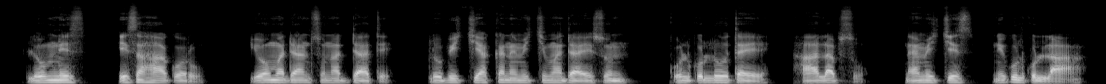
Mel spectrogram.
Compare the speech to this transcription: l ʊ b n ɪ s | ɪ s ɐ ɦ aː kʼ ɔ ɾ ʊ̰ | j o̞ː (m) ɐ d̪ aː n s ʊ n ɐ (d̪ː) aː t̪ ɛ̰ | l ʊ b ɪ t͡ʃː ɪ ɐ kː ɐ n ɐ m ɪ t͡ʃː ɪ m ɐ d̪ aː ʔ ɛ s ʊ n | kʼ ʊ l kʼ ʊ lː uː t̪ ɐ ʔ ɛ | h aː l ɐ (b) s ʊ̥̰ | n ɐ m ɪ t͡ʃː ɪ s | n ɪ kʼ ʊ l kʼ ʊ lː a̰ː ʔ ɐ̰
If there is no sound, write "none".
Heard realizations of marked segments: m, d̪ː, b

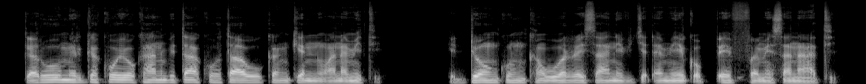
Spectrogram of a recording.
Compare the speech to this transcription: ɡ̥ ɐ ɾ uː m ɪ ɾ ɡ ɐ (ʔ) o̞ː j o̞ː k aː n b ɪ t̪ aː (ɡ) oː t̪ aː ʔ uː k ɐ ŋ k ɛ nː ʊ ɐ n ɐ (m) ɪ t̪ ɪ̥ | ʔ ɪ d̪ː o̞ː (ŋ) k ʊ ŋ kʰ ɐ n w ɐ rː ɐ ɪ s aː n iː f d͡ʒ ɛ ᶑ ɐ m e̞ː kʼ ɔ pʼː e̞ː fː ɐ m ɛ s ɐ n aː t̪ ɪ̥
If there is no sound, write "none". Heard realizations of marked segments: k, k, m, ŋ

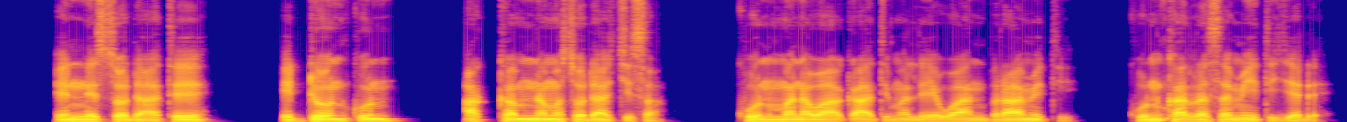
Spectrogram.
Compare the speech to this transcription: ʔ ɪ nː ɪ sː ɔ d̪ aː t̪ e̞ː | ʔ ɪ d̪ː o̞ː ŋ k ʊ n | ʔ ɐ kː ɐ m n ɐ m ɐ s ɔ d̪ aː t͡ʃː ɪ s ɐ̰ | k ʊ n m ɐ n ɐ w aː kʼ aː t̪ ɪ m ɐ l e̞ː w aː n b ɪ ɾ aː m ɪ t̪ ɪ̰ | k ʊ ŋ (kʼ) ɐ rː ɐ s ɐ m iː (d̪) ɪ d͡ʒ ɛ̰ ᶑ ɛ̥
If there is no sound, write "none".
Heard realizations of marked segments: k, t̪

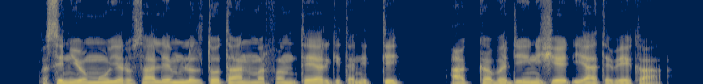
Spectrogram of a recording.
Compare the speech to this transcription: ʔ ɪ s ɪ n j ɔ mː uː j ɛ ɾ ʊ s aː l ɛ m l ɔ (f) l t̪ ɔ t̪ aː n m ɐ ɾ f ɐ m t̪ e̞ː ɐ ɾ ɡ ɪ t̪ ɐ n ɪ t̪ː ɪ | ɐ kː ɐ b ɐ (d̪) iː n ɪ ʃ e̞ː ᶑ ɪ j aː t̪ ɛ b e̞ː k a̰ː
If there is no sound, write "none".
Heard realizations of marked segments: none, d̪

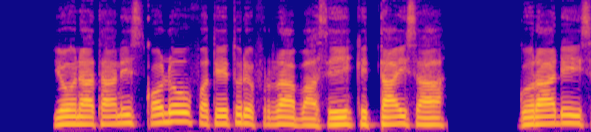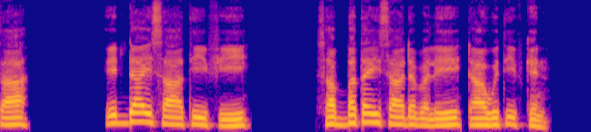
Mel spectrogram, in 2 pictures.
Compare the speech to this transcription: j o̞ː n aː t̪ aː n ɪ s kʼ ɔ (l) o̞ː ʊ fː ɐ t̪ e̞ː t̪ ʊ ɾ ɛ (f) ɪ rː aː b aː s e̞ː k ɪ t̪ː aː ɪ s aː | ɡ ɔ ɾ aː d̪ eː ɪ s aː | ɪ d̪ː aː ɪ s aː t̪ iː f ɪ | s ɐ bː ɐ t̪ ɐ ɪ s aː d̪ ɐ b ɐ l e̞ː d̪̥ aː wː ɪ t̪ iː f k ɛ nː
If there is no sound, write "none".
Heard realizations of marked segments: l, f

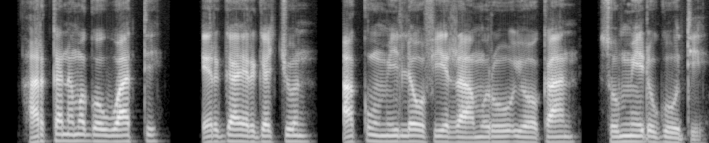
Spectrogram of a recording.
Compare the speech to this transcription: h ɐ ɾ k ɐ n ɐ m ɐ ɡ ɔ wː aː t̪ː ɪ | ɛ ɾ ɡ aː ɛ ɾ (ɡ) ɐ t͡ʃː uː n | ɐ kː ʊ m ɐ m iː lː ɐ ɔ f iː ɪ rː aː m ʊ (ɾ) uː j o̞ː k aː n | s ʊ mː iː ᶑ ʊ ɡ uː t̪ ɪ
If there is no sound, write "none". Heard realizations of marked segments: ɡ, ɾ

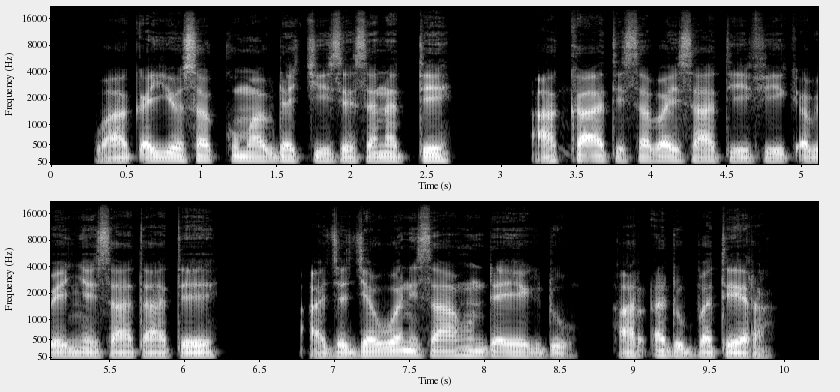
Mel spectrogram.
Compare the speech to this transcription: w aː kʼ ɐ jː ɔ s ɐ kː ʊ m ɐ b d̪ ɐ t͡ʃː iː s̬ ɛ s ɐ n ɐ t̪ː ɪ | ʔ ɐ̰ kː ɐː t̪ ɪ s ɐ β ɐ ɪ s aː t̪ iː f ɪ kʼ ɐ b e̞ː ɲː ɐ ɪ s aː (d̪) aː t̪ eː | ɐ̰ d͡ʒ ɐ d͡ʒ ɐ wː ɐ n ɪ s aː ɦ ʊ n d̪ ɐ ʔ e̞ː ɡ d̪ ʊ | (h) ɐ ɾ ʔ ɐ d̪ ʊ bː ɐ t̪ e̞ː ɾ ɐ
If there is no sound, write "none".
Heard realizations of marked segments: t̪, h

